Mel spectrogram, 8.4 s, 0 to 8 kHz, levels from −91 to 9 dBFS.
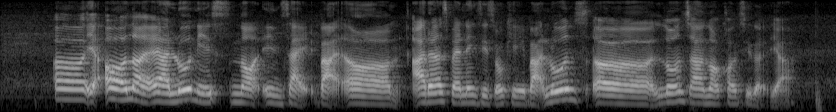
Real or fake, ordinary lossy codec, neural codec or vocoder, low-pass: real; none; none; none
